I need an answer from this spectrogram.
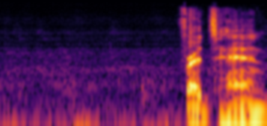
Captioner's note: SFX: boots running up metal stairs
